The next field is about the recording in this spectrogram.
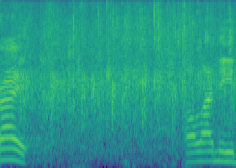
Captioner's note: audience clapping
